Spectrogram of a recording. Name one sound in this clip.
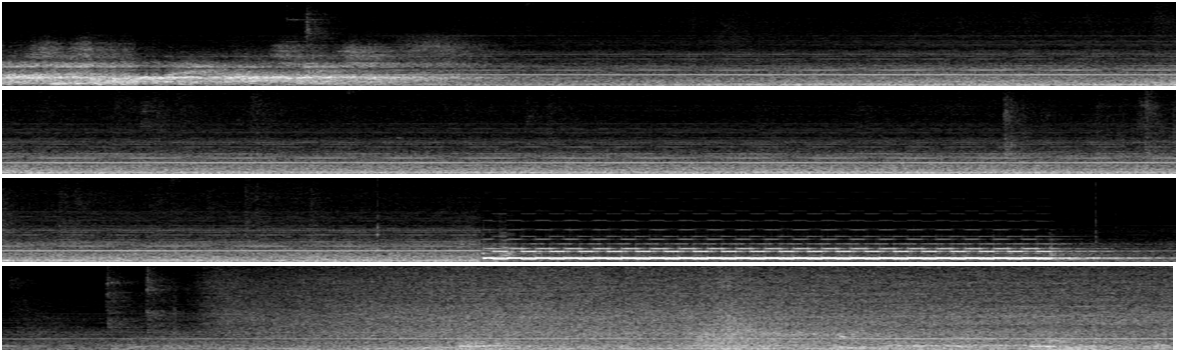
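An electric train hums and whines steadily while standing still.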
